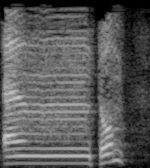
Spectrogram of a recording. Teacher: فلا نفخم غنة الإخفاء هنا عند حرف التاء، فلا نفخمها، نقول أنتم حسب الحرف الذي يليها.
